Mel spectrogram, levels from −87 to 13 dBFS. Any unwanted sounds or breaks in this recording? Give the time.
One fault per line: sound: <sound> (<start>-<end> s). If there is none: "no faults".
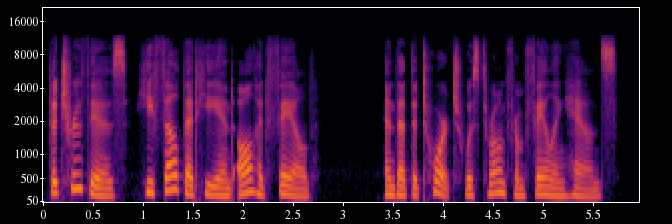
no faults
